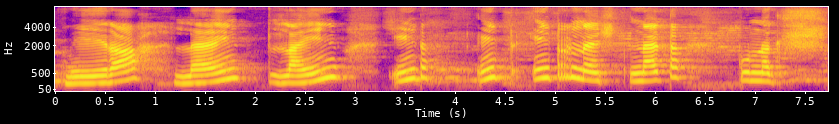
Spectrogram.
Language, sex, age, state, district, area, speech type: Punjabi, female, 45-60, Punjab, Firozpur, rural, read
